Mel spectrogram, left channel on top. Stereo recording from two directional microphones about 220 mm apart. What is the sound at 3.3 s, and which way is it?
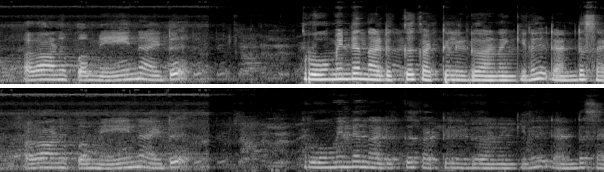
A woman's voice, 45° left (ahead or behind).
